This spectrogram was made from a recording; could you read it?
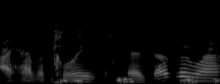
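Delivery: hushed whisper. In a role-play game, a character whispers in a woman's ear: whispering. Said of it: "He whispers in her ear".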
